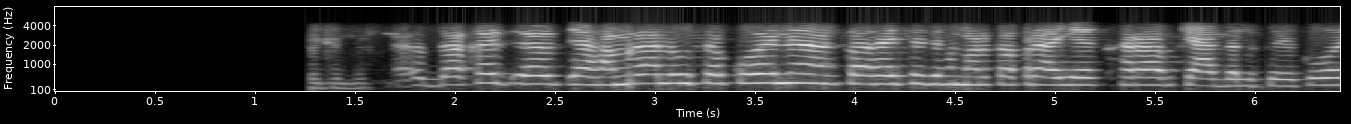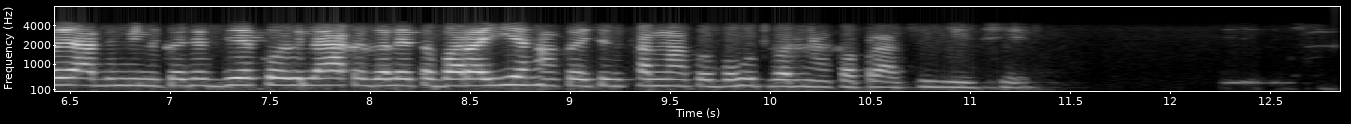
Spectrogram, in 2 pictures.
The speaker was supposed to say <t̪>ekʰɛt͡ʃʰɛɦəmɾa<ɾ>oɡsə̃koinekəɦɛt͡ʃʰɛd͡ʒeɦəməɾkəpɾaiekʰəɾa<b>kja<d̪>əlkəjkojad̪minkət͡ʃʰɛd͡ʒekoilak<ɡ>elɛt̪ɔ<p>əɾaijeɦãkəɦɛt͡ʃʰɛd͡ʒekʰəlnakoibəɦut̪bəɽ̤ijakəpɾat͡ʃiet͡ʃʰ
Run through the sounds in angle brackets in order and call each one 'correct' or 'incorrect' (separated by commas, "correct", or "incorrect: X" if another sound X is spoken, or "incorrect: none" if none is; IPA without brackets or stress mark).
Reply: incorrect: d̪, incorrect: l, correct, correct, correct, incorrect: b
